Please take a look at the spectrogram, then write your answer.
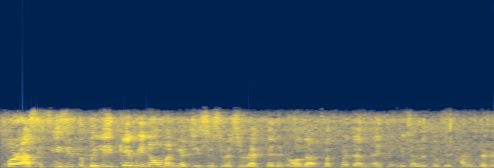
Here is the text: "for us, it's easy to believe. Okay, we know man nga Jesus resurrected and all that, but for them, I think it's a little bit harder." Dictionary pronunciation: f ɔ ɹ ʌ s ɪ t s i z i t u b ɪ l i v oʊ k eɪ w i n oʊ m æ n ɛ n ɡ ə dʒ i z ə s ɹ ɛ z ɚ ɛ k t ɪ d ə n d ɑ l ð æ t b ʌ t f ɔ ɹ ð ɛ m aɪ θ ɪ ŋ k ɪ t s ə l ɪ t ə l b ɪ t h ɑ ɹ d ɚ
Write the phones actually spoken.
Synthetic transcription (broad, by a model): f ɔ ɹ ʌ s ɪ t s i z i t u b ɪ l i v k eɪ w i n oʊ m ɛ n ɡ ə dʒ i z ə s ɹ ɛ z ɚ ɛ k t ɪ d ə n ɑ l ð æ t b ʌ t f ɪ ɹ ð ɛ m aɪ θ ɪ ŋ k ɪ t s ə l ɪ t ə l b ɪ t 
